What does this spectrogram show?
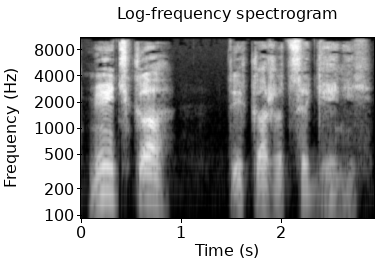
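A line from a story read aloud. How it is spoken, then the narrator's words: Quiet speech. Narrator (Russian): тихо произнесла заноза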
